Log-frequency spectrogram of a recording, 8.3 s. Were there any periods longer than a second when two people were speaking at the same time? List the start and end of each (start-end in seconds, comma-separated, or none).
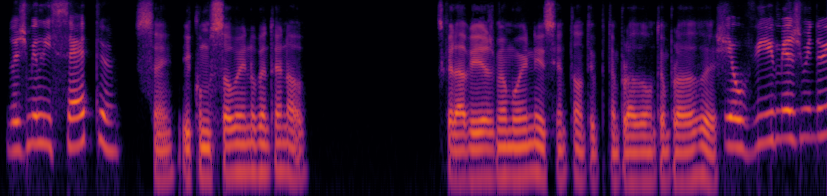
none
